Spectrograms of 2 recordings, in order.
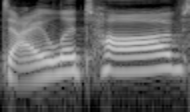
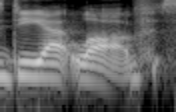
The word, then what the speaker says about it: Dyatlov: I think back then I called it Dilatov, so apologies. I have been practicing the pronunciation, and it seems like it is Dyatlov, so I'm sorry. If I'm not saying that right, I know it's not Dilatov, so sorry for saying that wrong like a year ago.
